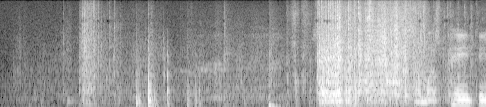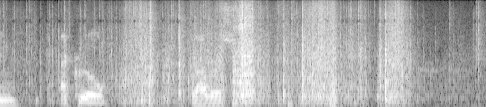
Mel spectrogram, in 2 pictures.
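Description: A plastic bag rustles and crinkles loudly close by.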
